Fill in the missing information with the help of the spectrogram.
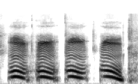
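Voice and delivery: high hummed mock moans; mock pleasure hum. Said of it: "Now you get into bed and you".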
